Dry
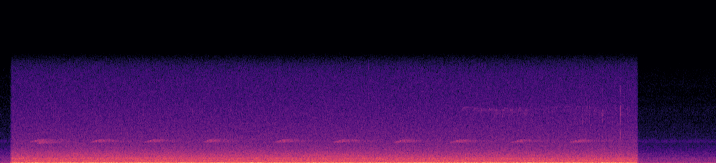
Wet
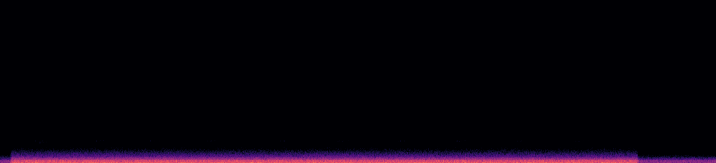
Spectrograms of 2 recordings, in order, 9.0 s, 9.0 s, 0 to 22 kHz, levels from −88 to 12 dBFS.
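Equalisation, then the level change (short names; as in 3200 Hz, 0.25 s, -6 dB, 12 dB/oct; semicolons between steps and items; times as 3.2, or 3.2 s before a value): synth low-pass 330 Hz, resonance Q 3.6; -9.0 dB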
